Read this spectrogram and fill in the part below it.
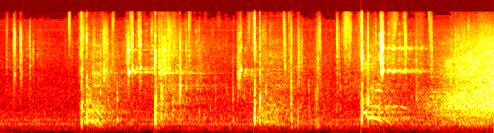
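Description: Tennis balls are struck sharply with rackets in a rally.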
